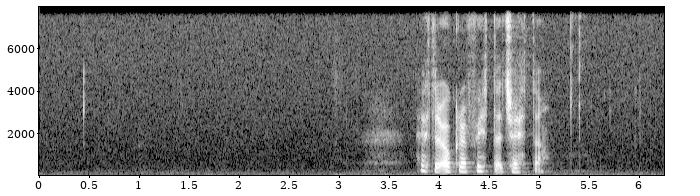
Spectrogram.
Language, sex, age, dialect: Faroese, female, 15-35, Suðuroy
